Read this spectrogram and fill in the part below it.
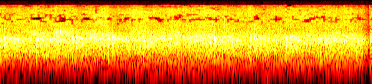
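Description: An audience applauds steadily and at close range for almost four seconds, giving a dense, even wash of clapping that thins briefly at the very end.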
